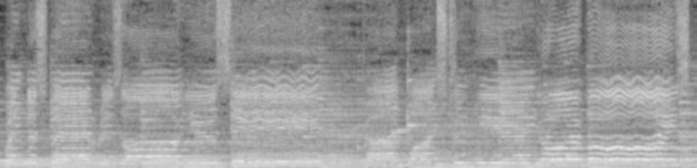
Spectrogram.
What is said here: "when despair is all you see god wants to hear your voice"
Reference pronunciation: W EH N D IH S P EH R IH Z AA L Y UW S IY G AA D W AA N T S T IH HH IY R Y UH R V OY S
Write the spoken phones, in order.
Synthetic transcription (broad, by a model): W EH N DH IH S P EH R IH Z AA N Y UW S IY G AA D W AA N T S T IH HH IY R Y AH R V OY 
